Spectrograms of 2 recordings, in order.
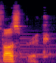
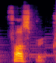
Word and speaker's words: Forsbrook: If we carried on in this direction, we'd be heading out of the city towards Fosbrook, Dillon and Cheadle. Fosbrook refers to Forsbrook, and Dillon as Dillon.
